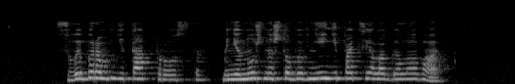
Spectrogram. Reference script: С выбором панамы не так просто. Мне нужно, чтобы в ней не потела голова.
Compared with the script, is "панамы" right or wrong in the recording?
wrong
